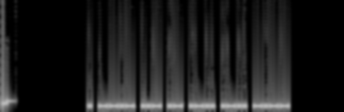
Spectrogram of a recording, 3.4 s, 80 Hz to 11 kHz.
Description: Morse code, heard as a keyed tone, about 46 wpm, 700 Hz. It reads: EQUALLY
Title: Sentences from Top 1400 Words - New Word Drill - 45wpm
